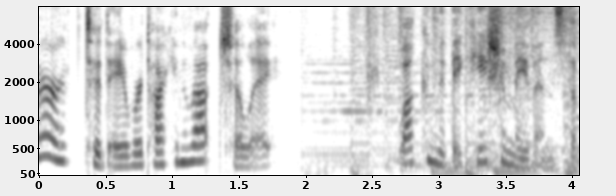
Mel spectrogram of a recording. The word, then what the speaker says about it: Chile: So for everyone to know that's the name of the country, it's Chile. We're not talking about Chile food or anything like that.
